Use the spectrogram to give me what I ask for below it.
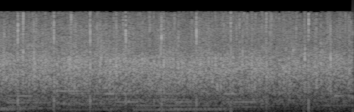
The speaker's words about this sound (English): Would you give a hand for those who stood and made their decision this morning?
